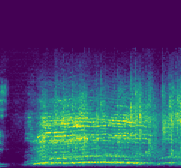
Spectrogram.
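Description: Audience cheering and whooping, rising suddenly about a third of a second in and staying loud.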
